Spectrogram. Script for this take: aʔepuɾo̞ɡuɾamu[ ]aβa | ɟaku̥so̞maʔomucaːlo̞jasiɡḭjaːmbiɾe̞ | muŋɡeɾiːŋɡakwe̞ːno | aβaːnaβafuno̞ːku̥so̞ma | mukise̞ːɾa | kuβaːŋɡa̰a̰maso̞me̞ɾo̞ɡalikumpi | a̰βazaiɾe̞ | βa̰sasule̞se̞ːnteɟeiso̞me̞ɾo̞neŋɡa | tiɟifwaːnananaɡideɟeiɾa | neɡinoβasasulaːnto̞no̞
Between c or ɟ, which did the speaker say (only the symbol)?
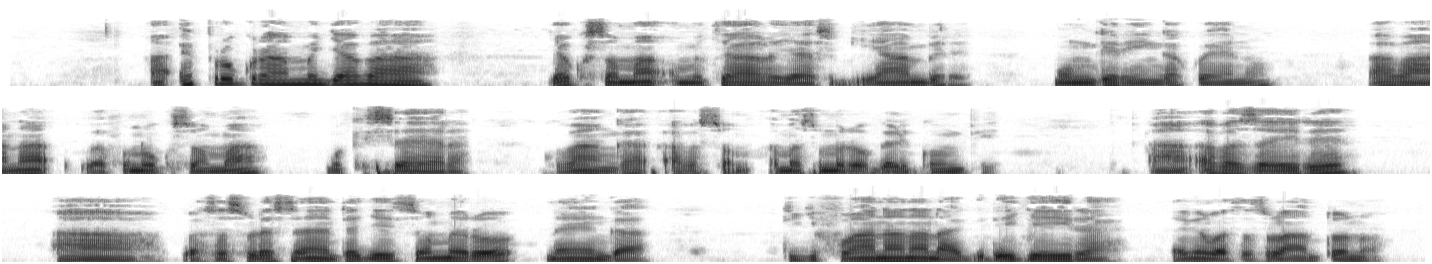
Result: ɟ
